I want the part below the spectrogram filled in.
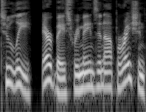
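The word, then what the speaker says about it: Thule: abandoned only the base originally called thuli pronounced Tuli Air Base remains in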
